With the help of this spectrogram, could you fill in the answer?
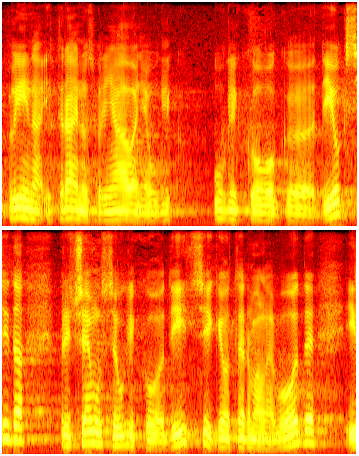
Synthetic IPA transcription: pliːna̰ʔḭt̪ɾaːjno̞zbɾiɲaːʋaɲe̞ | uɡlikʰo̞ʋo̞ɡd̪io̞ksid̪apɾit͡ʃe̞muse̞uɡlikʰo̞ʋod̪iːt̪siɡe̞ot̪eɾmalne̞̰ʋo̞d̪e̞i

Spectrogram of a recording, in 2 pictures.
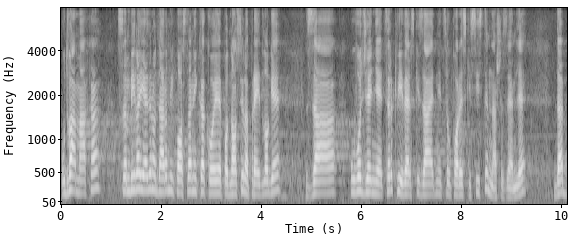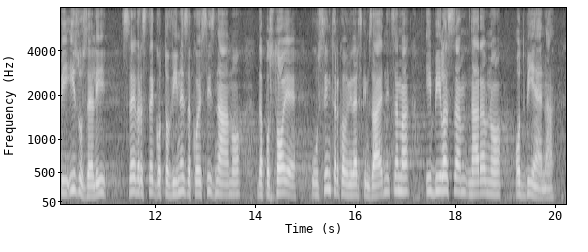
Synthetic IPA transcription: ud̪ʋaːmaxa | sambiːlˠajed̪anod̪naːɾod̪nixpo̞slˠanikako̞jajepo̞d̪no̞silˠapɾeːd̪lˠo̞ɡe̞ | zauʋo̞d͡ʑe̞ɲet̪sr̩kʋiːʋeɾskiɣzaje̞d̪nit̪saupo̞ɾeskisist̪e̞mnaʃe̞zemʎe | d̪abiizuzeli | sʋe̞ʋr̩st̪e̞ɡot̪o̞ʋinezako̞je̞sʋiznaːmo | d̪apo̞st̪o̞je | usʋimt̪sɾr̩kʋaʋimiʋeɾskimzaje̞d̪nit̪sama | ibiːlˠasamnaːɾavno | od̪bijeːna

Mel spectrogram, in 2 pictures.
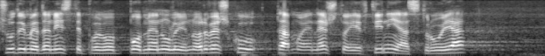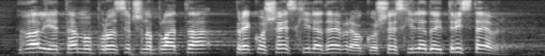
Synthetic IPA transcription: t͡ʃud̪imed̪aniːst̪e̞po̞meːnulino̞ɾʋeʃkut̪amoje̞neʃt̪o̞jeft̪inijast̪ɾuːja | alije̞t̪amo̞pɾo̞ːse̞t͡ʃnaplˠaːt̪apɾe̞ko̞ʃeːst̪xiʎad̪ae̞ʋɾaokoʃeːst̪xiʎad̪ait̪ɾist̪ae̞ʋɾa̰

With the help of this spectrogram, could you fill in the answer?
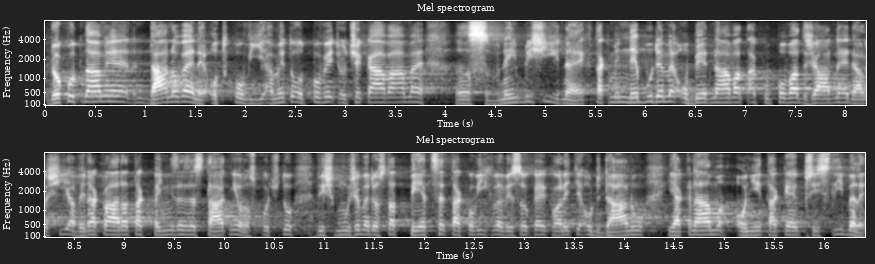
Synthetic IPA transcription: do̞kut̪naːmjɛdaːno̞vɛːnɛʔo̞t̪po̞viːamɪt̪uot̪̚po̞vjɛcʔo̞t͡ʃɛkaːvaːmɛ | svnɛjblɪʃiːɣdnɛxt̪akmɪnɛbudɛmɛʔo̞bjɛdnaːvat̪akupo̞vat̪ʒaːdnɛːdalʃiːavɪnaklaːdat̪ːak̚pɛɲiːzɛzɛst̪aːt̪ɲiːɦoɾospo̞t͡ʃt̪u | ɡdɪʃmuːʒɛmɛdo̞st̪at̪̚pjɛt̪sɛt̪̚ːako̞viːxvɛvɪso̞kɛːkvalɪcɛʔo̞ddaːnu | jaknaːmʔo̞ɲɪt̪akɛːpr̝̥ɪsliːbɪlɪ

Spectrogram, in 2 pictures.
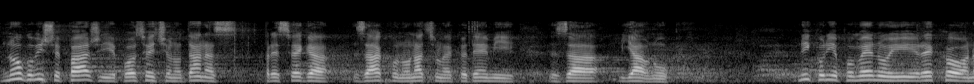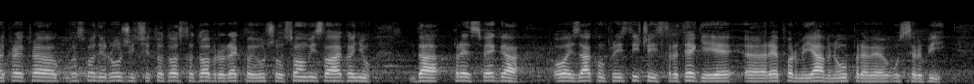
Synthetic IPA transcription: mno̞ɡo̞ʋiʃe̞paːʒɲejepo̞sʋe̞ːt͡ɕe̞no̞d̪anas | pɾeːsʋe̞ɡazaːko̞nonat̪ionalːnojakad̪emiji | zajaːʋnuupɾaʋvuu | nikonije̞po̞meːnuoiɾe̞kaoanakɾaːjukɾajʋaɡospo̞d̪inɾuʒit͡ɕjet̪o̞ːd̪o̞st̪ad̪o̞bɾo̞ɾe̞kaojeut͡ʂeusʋo̞momizlˠaːɡaɲu | d̪apɾeːsʋe̞ɡa | o̞ʋajzaːko̞npɾist̪it͡ʂeist̪ɾat̪eɡijeɾe̞fo̞ɾmejaːʋneupɾaʋe̞usr̩bii

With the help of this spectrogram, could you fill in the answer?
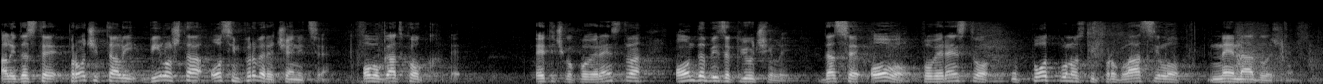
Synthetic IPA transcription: alid̪ast̪e̞pɾo̞t͡ʃit̪alibiːlˠo̞ʃt̪aʔo̞simpr̩ʋe̞ɾe̞t͡ʃe̞nit̪se̞̰ | o̞ʋoɡat̪xo̞ɡ | e̞t̪it͡ʃko̞ɡ̚po̞ʋjeɾe̞nst̪ʋao̞nd̪abizakʎuːt͡ʃilḭ | d̪ase̞o̞ʋo̞po̞ʋjeɾe̞nst̪ʋo̞upo̞t̪̚puno̞st̪ipɾo̞ɡlaːsilo̞nenaːd̪le̞ʒno̰

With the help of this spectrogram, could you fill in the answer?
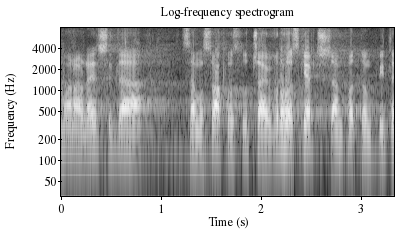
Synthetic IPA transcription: mo̞ːɾamɾe̞t͡ʃid̪a | samusʋako̞mslˠut͡ʃaːjuʋrlˠo̞ske̞p̚t̪i̥t͡ʃanpo̞t̪oːmpiːt̪a

